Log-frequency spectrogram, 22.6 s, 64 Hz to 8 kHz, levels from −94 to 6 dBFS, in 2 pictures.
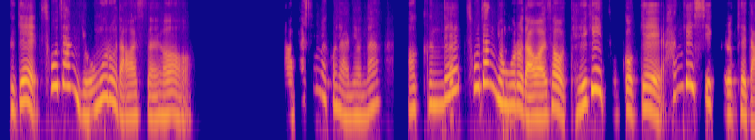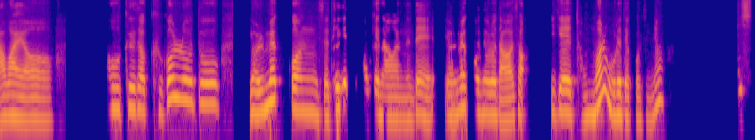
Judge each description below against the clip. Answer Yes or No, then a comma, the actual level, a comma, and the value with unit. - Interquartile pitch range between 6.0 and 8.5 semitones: Yes, wide, 7.4 semitones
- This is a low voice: No, medium, 185 Hz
